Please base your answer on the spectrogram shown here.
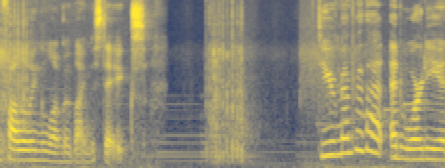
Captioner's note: stitches ripping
